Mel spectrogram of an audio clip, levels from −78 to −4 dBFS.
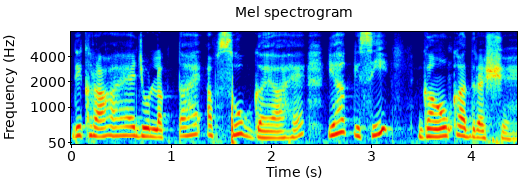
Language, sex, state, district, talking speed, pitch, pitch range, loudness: Hindi, female, Bihar, Gopalganj, 230 wpm, 225 Hz, 200-245 Hz, -19 LUFS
